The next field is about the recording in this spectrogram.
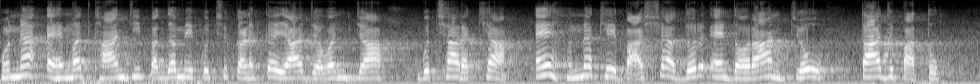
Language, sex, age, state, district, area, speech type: Sindhi, female, 30-45, Madhya Pradesh, Katni, rural, read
